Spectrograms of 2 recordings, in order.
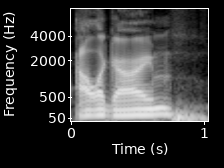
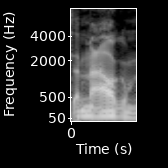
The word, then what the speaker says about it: Amalgam: And there was a series called Infinity Warps where they kind of basically did I used to always say the Allegheim. And I guess it's not pronounced Allegheim, but I have no pronunciation key in front of me. Amalgam, I think it's Amalgam. Amalgam is the actual word.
